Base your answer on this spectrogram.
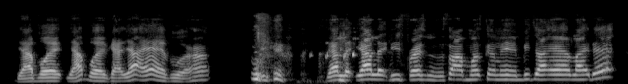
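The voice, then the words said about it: Impersonation of a former teammate's speech. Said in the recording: “That's really how he talked too. Like, that's a great impersonation”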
